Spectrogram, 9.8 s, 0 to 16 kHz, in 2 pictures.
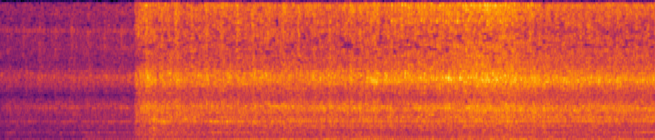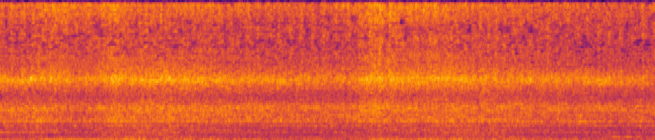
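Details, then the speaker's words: Suzuki Carry 1.5 injection running unevenly with a lumpy, stumbling beat and surges, heavy throttle; later traced to burnt, stuck coil wiring from fuse to ECU to coil and a broken TPS wire. "Tapi mesinnya agak pincang ini. Nanti kita periksa keseluruhannya ya. Untuk sensornya, lalu saringan udara."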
